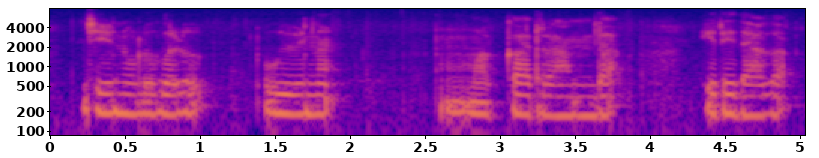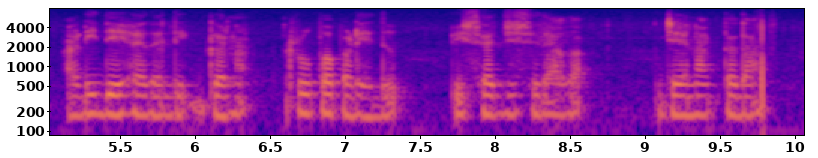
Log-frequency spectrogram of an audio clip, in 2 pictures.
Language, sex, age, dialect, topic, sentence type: Kannada, female, 18-24, Central, agriculture, statement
